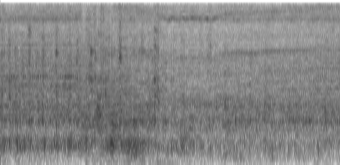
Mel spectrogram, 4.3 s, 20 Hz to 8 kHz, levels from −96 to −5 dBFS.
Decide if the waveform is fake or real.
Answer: fake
